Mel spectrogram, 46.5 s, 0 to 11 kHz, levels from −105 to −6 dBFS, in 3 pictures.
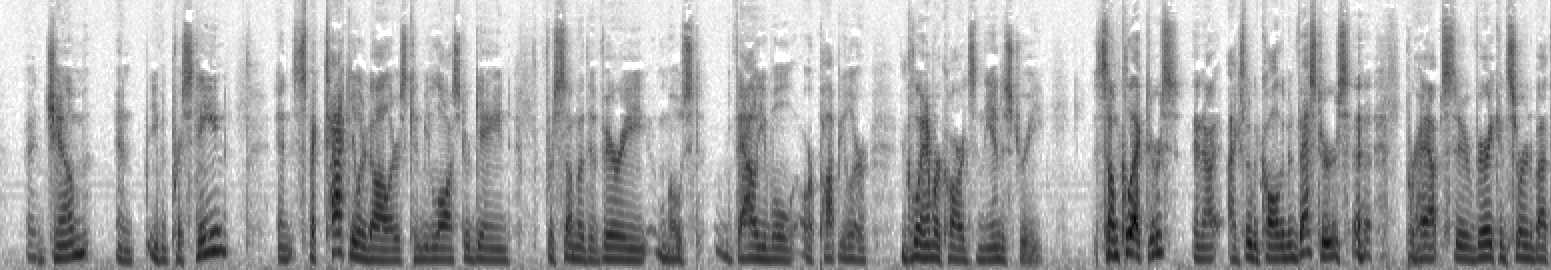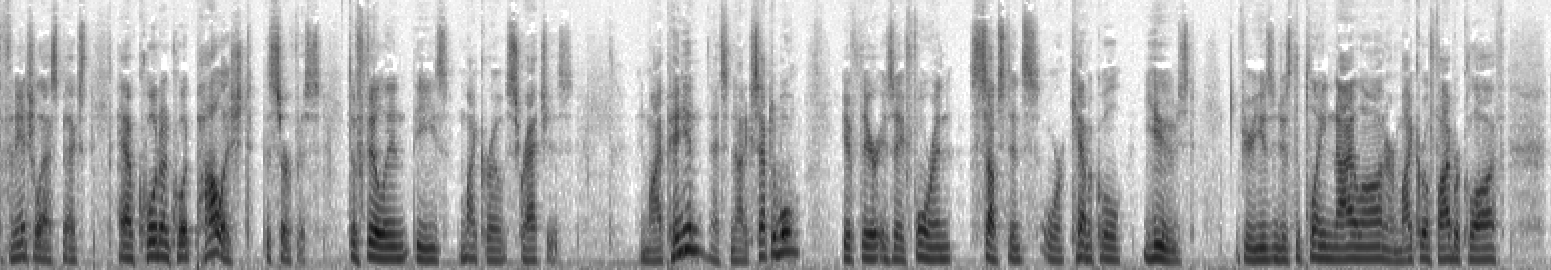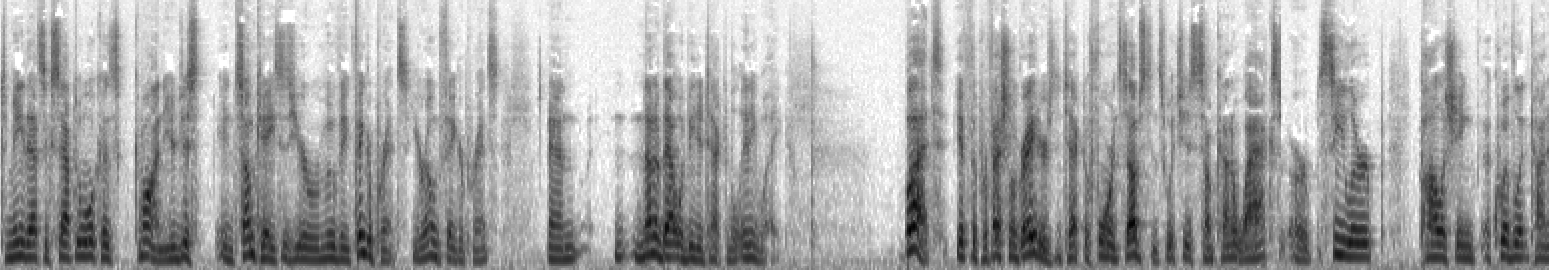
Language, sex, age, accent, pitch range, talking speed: English, male, 40-59, American, 135-165 Hz, 165 wpm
